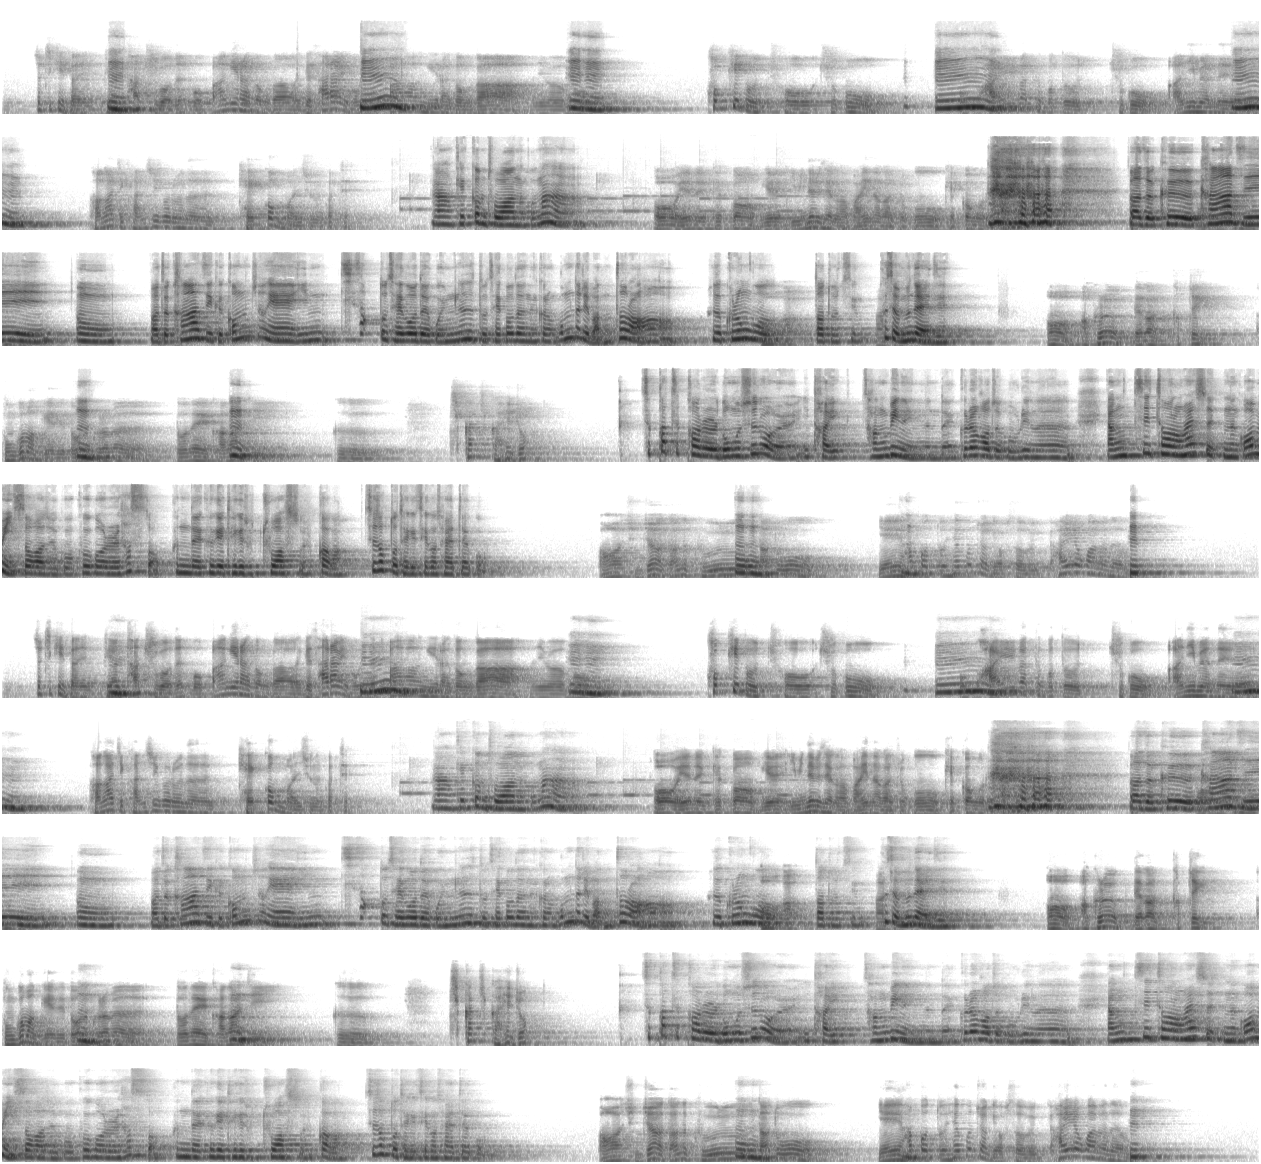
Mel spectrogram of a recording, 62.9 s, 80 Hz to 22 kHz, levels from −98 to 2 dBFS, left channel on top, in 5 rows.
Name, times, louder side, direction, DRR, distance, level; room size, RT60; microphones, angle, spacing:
voice 1, 0.3-5.9 7.1-8.8 9.6-10.8 11.1-12.6 13.4-16.1 19.1-22.9 24.5-25.4 32.7-33.1 33.9-34.0 35.6-37.2 37.7-40.4 41.0-41.5 41.8-41.9 42.2-43.0 56.2-58.4 59.0-61.7, right 3 dB, 50° right, 9 dB, 0.8 m, -37 dB
voice 2, 3.6-4.1 5.6-6.1 9.3-10.1 12.3-12.8 16.9-18.4 22.4-23.6 23.8-26.3 26.6-31.9 32.2-32.9 33.3-34.6 38.4-38.6 40.0-40.2 44.1-55.1 57.6-57.9 59.3-59.5 61.6-61.7, left 4 dB, 80° left, 13 dB, 0.6 m, -24 dB
sound 1, 16.5-18.2 18.4-20.5, right 3 dB, 15° left, 1.8 m, -50 dB
9.4 x 7.5 x 6.5 m, 1.3 s
head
